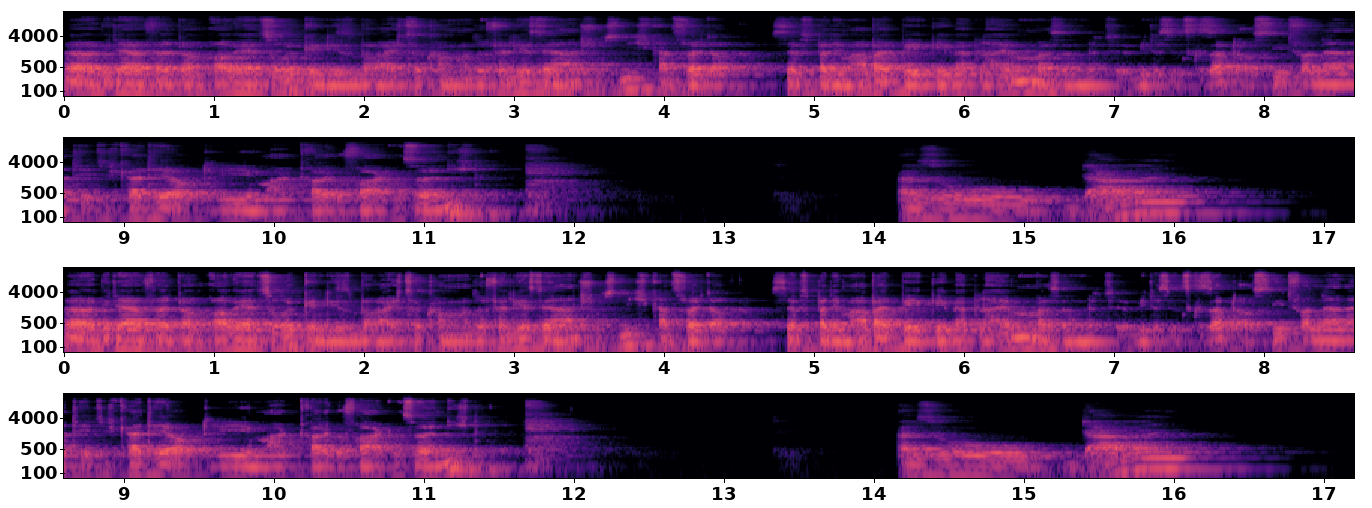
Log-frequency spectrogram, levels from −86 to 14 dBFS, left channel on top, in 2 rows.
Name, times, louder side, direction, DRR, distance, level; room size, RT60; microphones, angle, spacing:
voice 1, 0.0-4.5 4.7-11.3 11.7-12.0, right 1 dB, 35° right, 6 dB, 0.8 m, -30 dB
voice 2, 14.2-15.1 15.4-16.0, right 1 dB, 80° right, -6 dB, 3.2 m, -32 dB
11.0 x 5.9 x 3.8 m, 1.1 s
head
